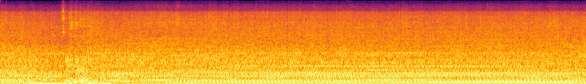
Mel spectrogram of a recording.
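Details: Zero-turn mower, previously a non-runner, single-cylinder engine at constant throttle: steady drone with a loose, uneven rattle; owner suspects the heat deflector shield on the back.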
